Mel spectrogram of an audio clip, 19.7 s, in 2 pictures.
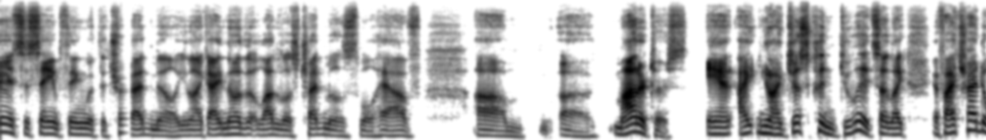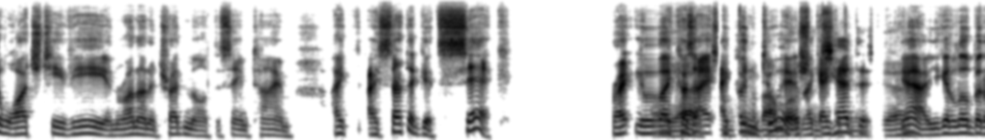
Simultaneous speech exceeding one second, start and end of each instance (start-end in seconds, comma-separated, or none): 16.3-19.0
